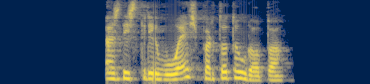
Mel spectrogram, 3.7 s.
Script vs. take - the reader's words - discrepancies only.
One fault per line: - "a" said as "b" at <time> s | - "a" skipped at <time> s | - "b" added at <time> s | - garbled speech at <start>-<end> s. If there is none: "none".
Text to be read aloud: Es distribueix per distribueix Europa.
- "distribueix" said as "tot" at 2.2 s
